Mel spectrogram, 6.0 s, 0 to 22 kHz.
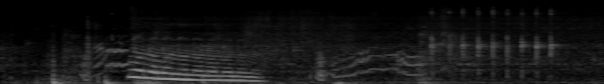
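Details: Two 4-month-old blue Maine Coon kittens play-fight after breakfast. One gives a loud, harmonic meow that slides downward over about a second, then a softer wavering mew, followed by quick tapping clicks from play.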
